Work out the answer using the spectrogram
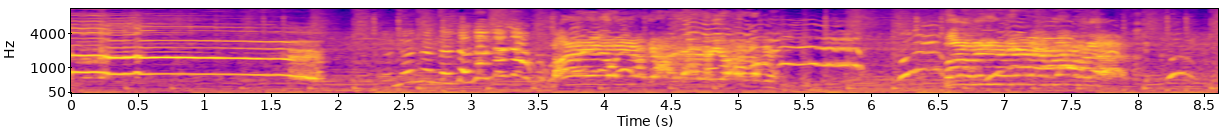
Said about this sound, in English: Girl, that rooster gonna go off on you like that grumpy old dude.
